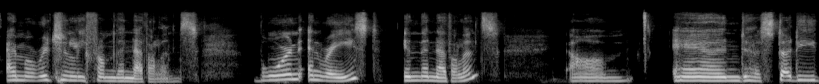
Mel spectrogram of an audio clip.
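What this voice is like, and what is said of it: Slight foreign accent. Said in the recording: “I detected a bit of an accent ... It's beautiful”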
